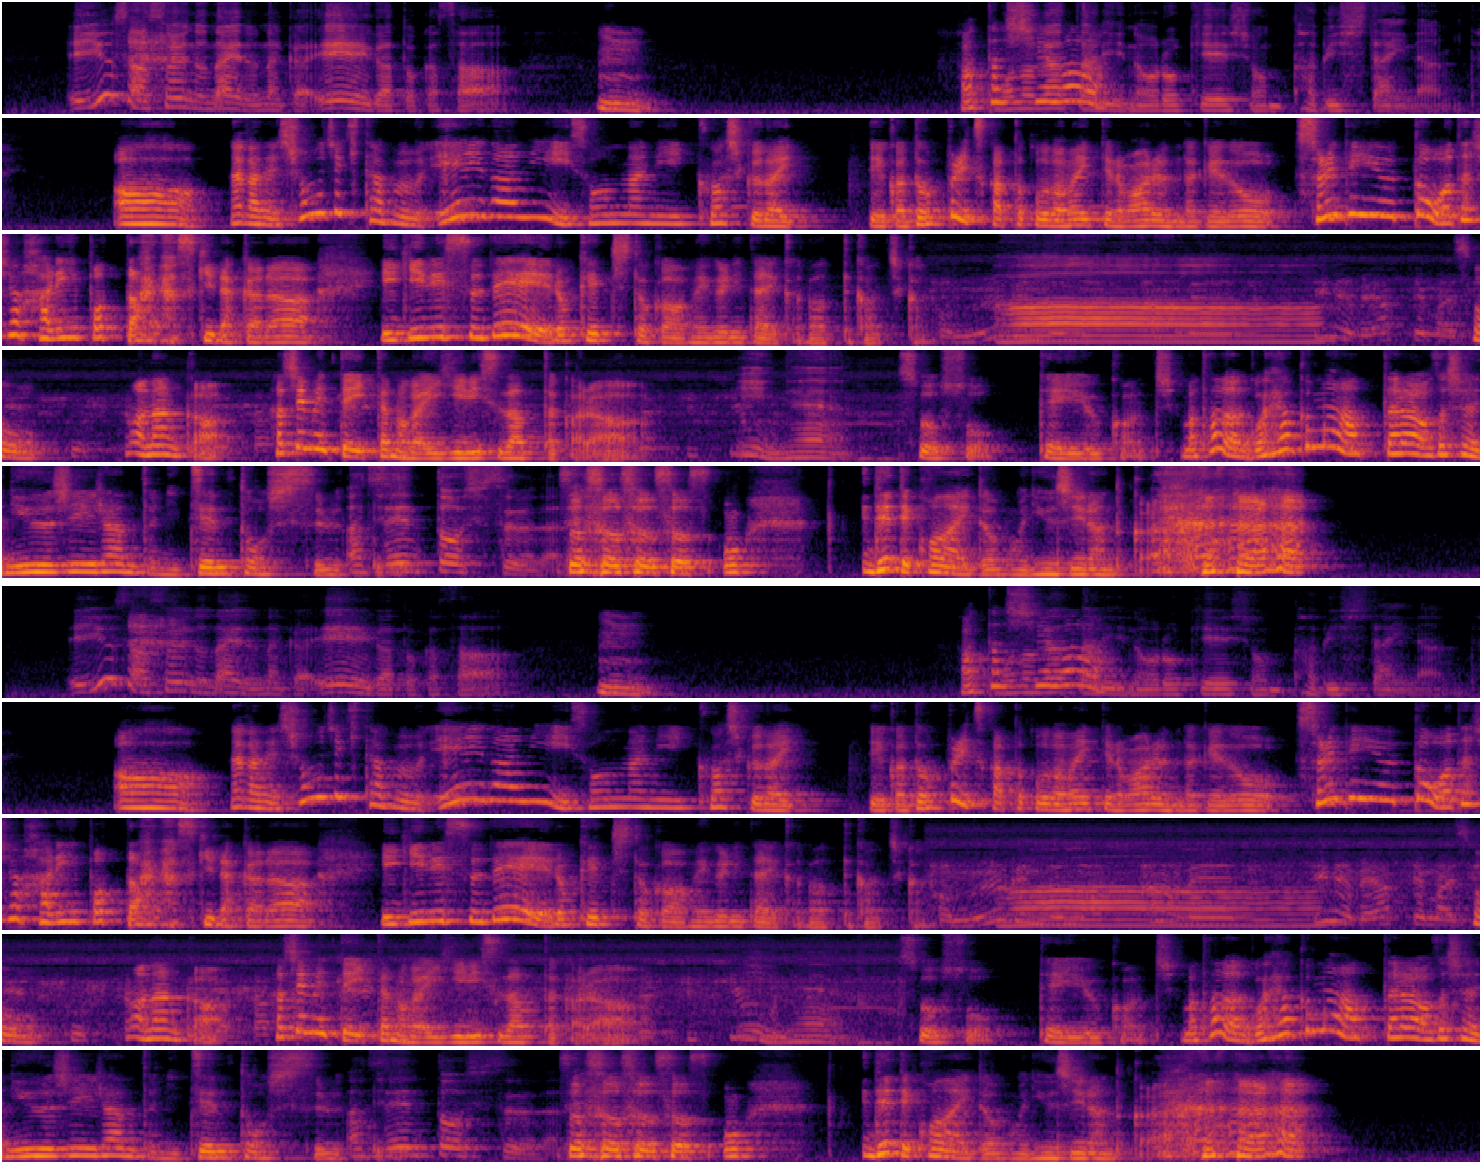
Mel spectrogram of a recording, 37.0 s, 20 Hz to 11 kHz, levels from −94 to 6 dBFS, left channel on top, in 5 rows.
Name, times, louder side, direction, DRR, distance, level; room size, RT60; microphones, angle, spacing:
voice 1, 0.3-2.5 4.9-7.4 19.7-21.5 25.8-26.4 31.3-32.5 35.3-36.1, left 6 dB, 70° left, 0.7 m, -40 dB
voice 2, 4.8-5.5 7.9-11.4 11.7-19.4 22.1-22.4 22.8-25.4 26.8-31.3 32.4-33.6 33.9-36.1, left 3 dB, 20° left, 0.3 m, -29 dB
Male speech man speaking, 19.4-26.7, right 3 dB, 40° right, 0.6 m, -49 dB
9.7 x 3.9 x 4.3 m
head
